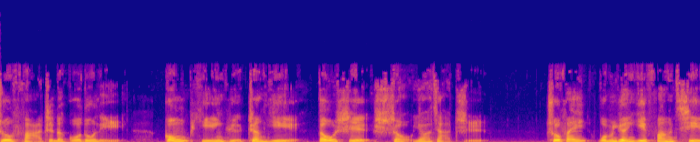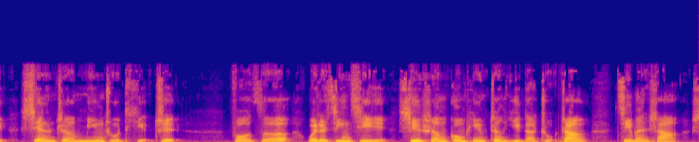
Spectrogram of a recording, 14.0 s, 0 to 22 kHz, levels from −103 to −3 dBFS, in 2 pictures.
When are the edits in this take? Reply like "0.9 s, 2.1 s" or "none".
none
